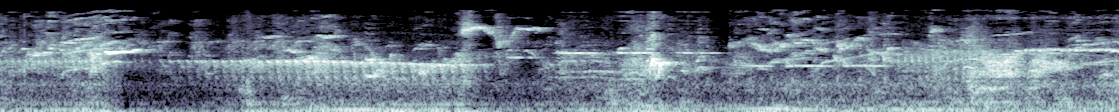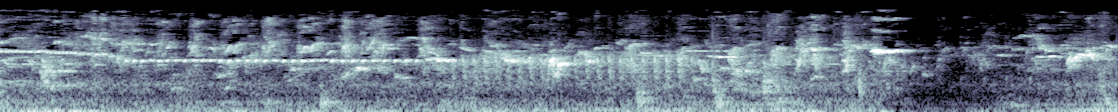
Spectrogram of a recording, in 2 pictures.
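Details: Domestic common starling singing live on request: varied warbling phrases, drawn-out whistles sliding up and down, clicks and chirps, with brief pauses between bursts.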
